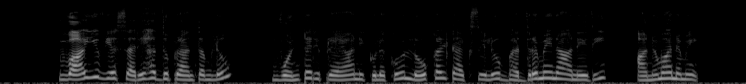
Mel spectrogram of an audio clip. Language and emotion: Telugu, fearful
